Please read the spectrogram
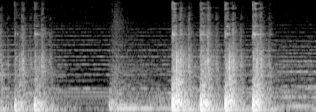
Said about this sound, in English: Is the door locked? I'm gonna try and push it open. It is locked. We start pounding on the door.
